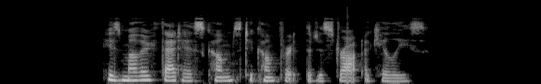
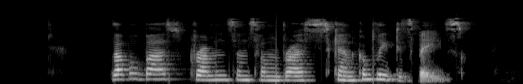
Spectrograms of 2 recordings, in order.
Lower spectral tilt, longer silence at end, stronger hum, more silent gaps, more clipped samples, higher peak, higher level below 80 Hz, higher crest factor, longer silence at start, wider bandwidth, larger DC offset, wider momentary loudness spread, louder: about the same, -4 dB/octave vs -4.5 dB/octave; first, 1.2 s vs 0.6 s; neither; neither; neither; about the same, -4 dBFS vs -4 dBFS; first, -56 dBFS vs -68 dBFS; about the same, 20 dB vs 20 dB; about the same, 1.05 s vs 1.1 s; about the same, 9.6 kHz vs 9.6 kHz; neither; first, 10 LU vs 5 LU; about the same, -23 LUFS vs -23 LUFS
